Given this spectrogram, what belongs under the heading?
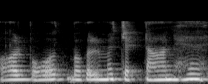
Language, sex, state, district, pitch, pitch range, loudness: Hindi, female, Jharkhand, Deoghar, 220 Hz, 215-225 Hz, -14 LUFS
